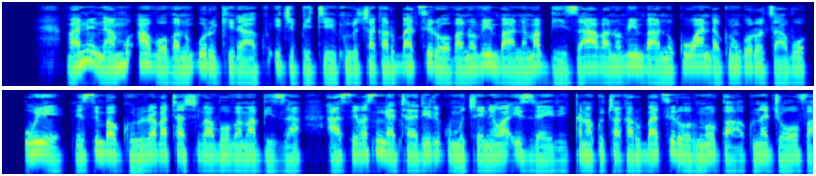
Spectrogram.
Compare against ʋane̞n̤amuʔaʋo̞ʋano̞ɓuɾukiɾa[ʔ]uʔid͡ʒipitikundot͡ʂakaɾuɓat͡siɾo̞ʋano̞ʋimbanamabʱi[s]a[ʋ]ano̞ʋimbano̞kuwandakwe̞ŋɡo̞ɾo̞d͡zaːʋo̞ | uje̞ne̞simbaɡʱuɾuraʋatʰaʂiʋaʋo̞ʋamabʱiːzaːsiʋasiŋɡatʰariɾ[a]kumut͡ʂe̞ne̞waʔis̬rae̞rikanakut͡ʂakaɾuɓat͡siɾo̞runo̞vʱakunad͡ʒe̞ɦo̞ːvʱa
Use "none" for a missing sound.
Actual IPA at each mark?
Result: k, z, ʋ, i

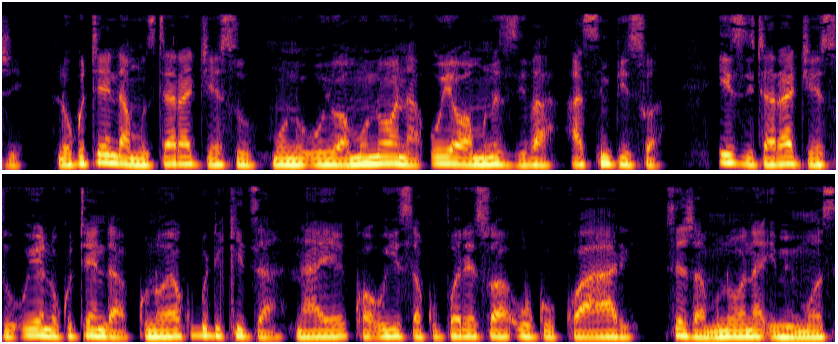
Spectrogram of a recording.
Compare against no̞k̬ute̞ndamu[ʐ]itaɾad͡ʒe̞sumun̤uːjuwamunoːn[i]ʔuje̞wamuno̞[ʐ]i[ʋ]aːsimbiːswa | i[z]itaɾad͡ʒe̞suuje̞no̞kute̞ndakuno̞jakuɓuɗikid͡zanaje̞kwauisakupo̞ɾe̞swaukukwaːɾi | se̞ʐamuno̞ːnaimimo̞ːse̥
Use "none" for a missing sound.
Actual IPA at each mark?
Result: z, a, z, ʋ, z

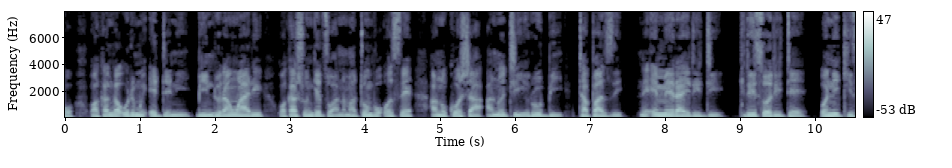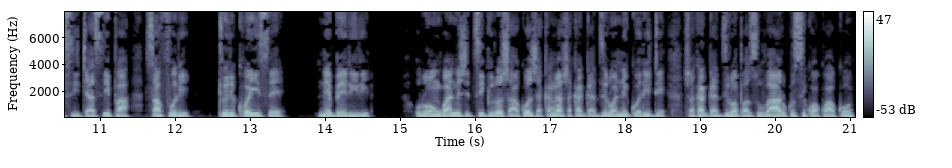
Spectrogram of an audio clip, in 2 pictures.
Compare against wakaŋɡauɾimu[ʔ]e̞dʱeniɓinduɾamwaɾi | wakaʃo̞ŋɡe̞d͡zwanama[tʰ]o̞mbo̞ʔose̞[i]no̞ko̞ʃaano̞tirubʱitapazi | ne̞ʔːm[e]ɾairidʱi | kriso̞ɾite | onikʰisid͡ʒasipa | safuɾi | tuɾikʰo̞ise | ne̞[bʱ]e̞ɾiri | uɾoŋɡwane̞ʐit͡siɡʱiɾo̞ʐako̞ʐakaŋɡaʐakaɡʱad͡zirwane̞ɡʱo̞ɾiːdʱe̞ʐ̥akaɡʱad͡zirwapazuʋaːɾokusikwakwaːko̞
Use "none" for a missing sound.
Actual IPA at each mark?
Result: ʔ, t, a, e, bʱ

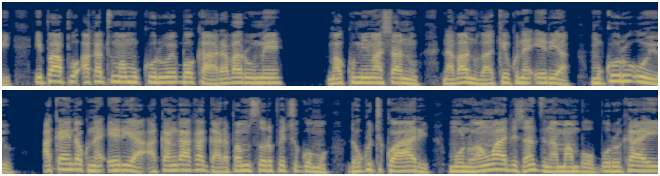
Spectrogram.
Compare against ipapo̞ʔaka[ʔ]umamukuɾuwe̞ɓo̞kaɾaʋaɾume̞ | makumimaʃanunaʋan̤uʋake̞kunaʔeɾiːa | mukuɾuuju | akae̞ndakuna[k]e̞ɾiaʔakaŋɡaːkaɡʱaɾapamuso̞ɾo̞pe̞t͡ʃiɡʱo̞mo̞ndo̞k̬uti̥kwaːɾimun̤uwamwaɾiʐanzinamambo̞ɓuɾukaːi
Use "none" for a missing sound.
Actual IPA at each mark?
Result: t, ʔ

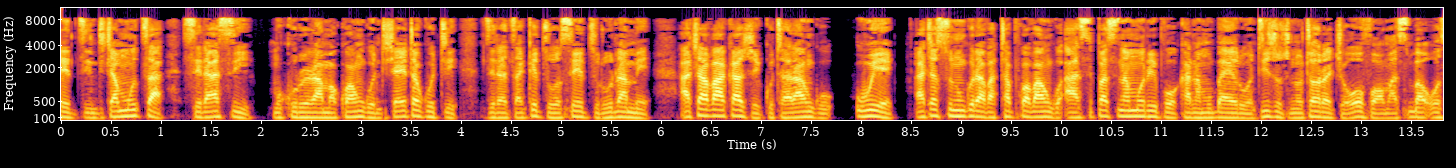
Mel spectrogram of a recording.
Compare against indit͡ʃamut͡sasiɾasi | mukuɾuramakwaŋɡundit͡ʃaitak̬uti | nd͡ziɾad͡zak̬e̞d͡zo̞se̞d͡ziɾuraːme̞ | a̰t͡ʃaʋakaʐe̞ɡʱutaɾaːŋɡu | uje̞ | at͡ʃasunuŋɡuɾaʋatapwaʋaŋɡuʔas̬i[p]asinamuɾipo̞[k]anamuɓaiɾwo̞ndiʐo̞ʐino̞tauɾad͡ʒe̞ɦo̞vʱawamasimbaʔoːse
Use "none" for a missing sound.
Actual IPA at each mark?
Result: p, k

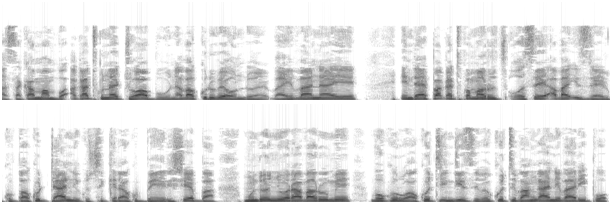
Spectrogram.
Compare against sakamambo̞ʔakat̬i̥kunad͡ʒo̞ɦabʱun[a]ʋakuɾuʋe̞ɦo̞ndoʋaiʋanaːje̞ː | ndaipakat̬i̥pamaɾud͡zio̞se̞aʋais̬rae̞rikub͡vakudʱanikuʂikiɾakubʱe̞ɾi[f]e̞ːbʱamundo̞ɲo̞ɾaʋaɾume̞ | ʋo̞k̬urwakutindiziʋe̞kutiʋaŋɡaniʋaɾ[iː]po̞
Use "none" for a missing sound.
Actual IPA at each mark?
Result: a, ʃ, iː

